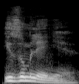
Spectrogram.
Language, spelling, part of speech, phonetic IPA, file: Russian, изумление, noun, [ɪzʊˈmlʲenʲɪje], Ru-изумление.ogg
- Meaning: amazement, astonishment, awe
